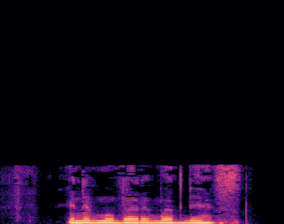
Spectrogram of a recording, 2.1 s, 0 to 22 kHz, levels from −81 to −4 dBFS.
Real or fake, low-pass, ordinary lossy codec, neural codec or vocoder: fake; 7.2 kHz; MP3, 24 kbps; codec, 16 kHz, 4 kbps, FunCodec, trained on LibriTTS, 50 frames a second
